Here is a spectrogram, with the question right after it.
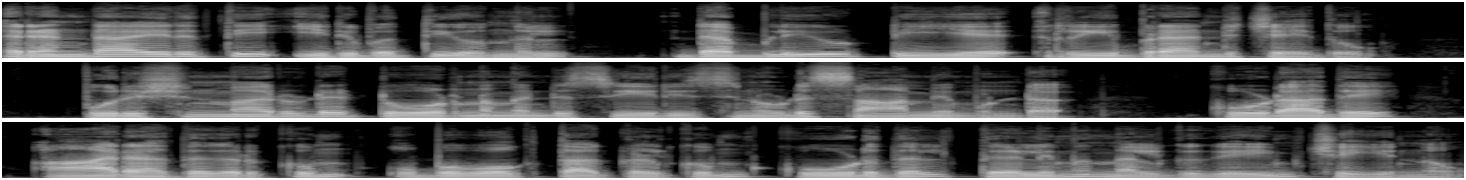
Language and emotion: Malayalam, neutral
